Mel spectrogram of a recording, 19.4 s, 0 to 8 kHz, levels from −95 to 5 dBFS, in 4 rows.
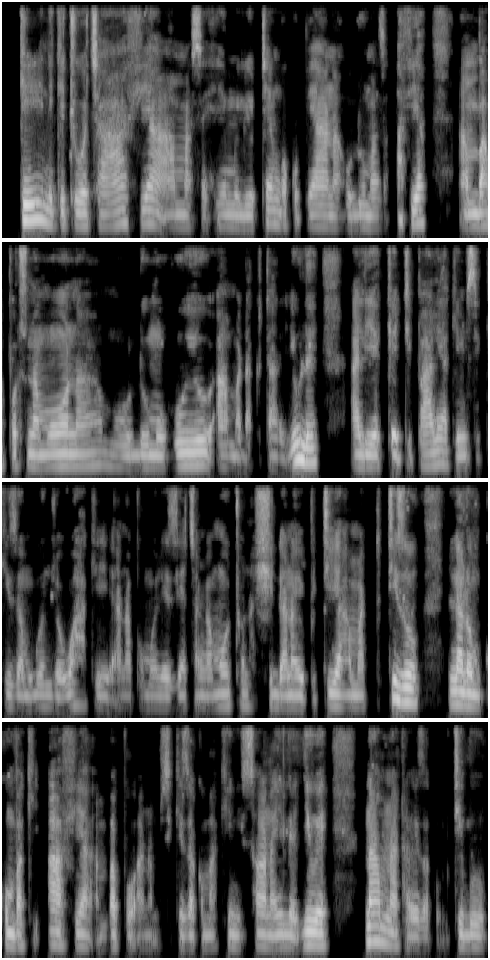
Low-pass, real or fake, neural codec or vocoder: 7.2 kHz; real; none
